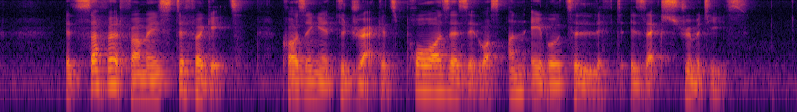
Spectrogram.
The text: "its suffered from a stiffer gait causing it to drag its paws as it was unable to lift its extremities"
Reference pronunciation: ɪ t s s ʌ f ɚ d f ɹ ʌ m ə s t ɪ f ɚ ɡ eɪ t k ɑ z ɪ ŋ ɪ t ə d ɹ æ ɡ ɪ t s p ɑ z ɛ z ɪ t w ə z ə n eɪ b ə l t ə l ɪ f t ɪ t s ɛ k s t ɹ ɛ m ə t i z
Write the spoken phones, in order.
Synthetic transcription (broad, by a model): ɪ t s s ʌ f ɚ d f ɹ ʌ m ə s t ɪ f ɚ ɡ eɪ t k ɑ z ɪ ŋ ɪ t ə d ɹ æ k ɪ t s p ɑ z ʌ z ɪ t w ə z ə n eɪ b ə l t ə l ɪ f t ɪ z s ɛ k s t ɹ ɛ m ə t i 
